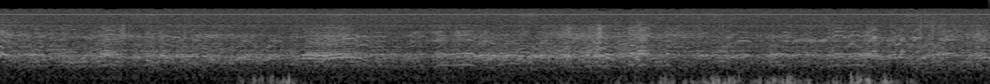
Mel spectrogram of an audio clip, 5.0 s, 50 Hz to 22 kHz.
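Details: Kelvin Valley, North Glasgow, 25 September 2021: a flock of newly arrived autumn migrant pink-footed geese calls in a continuous overlapping chorus of honks, over repeated low buffeting wind rumbles.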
